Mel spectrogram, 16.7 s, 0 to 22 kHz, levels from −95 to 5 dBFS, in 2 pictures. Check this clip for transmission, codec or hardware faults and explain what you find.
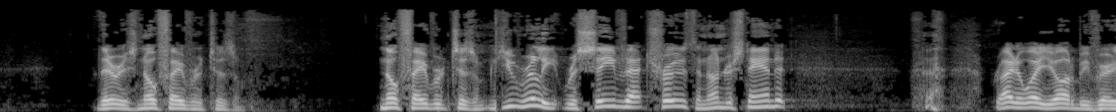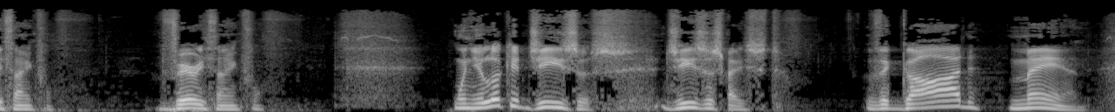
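There are two dropouts of compressed frames skipped in this speech. At 3.70 s, just before "you really receive that", and at 13.83 s, roughly seven 23.2 ms frames go missing, about a fifth of a second. The speech jumps forward at each join.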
